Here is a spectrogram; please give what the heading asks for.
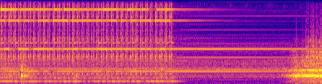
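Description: A telephone rings once in a steady, buzzy trill for under two seconds, then falls quiet before another sound starts right at the end.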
